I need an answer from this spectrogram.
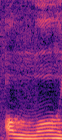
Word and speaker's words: Allah: Allah ya, bukan O ya, tapi A, menggunakan A.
